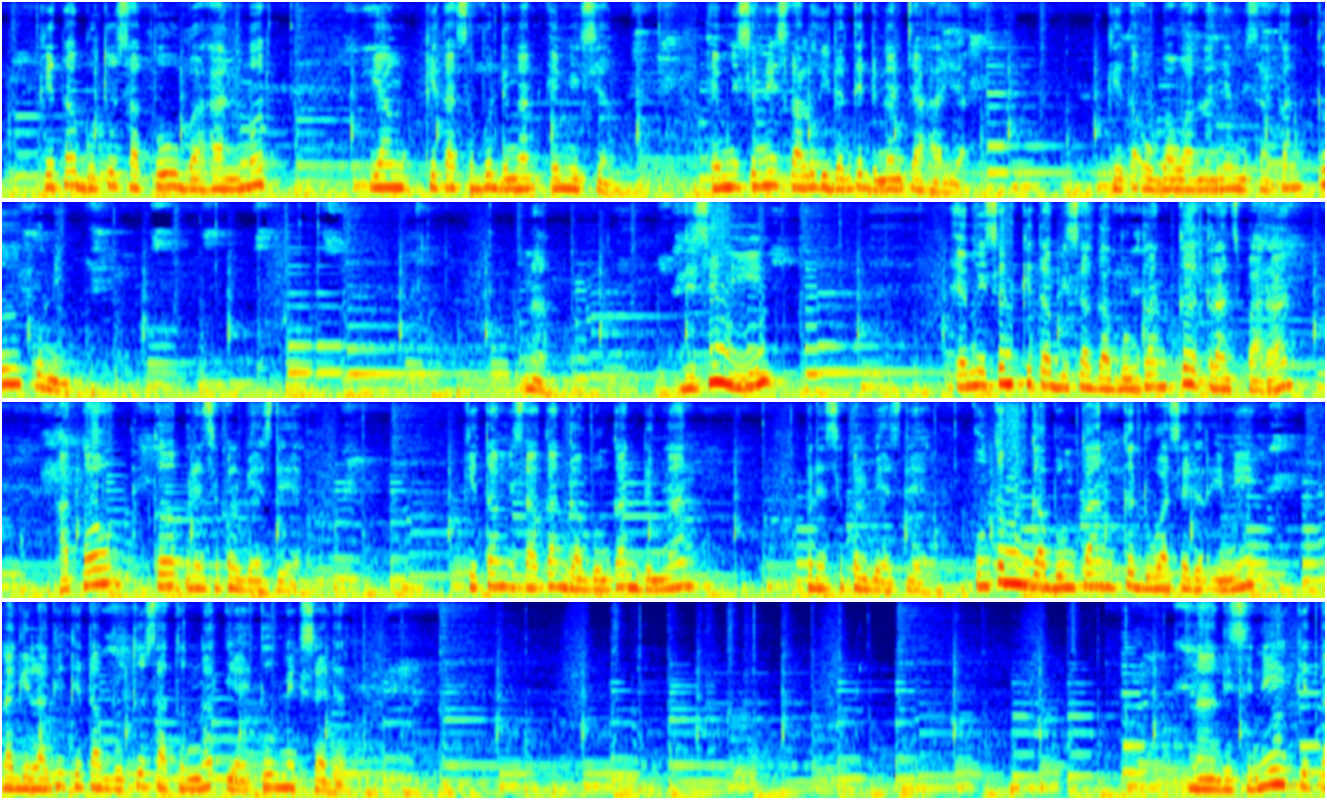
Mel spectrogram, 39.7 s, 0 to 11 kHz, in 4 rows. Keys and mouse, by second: 2.1-6.7 drag, 8.4 click, 13.2 click, 15.2-15.9 drag, 16.3 click, 17.5 click, 25.7-27.4 drag, 31.8-34.1 drag, 35.9 drag, 36.3 click.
